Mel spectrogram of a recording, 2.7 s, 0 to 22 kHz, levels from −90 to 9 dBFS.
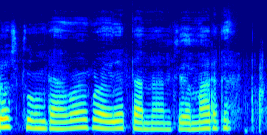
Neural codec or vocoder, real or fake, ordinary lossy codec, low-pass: codec, 44.1 kHz, 3.4 kbps, Pupu-Codec; fake; none; none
